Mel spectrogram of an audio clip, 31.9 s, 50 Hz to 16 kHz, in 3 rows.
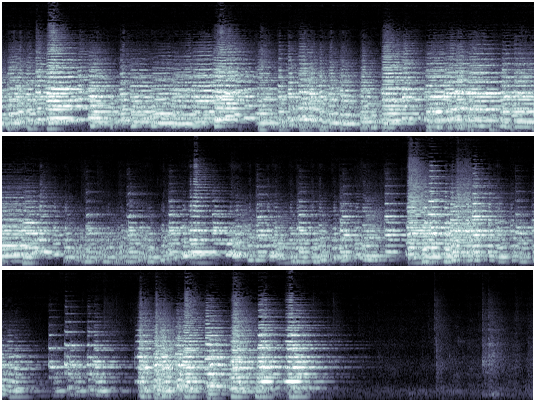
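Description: Small brass ensemble playing 19th-century chamber music on period instruments, with several brass voices sounding together from high to low. Near the end a few loud chords are played, then the music stops about two seconds before the end.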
